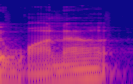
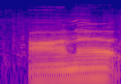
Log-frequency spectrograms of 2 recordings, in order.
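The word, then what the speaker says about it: Onett: I was like, I always just pronounced it like on it. Like the words on it.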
